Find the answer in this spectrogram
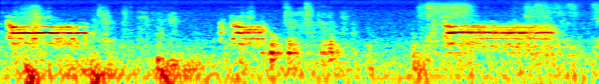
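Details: Caged male cockatiel at home, happy and chatting after house cleaning, possibly to cagemates next door; two long, steady, flat harmonic whistle-calls with softer scratchy murmurs between them, plus light household noise.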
